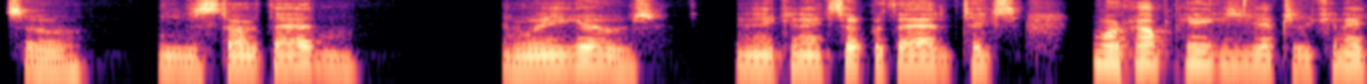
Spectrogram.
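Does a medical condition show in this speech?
Yes: Parkinson's disease.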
